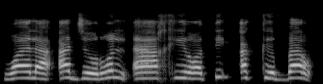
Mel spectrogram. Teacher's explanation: بس اکبر پڑھنے میں را موٹا ہوگا، کیوں؟ تو جب را کے اوپر ساکن آیا تو اس سے پہلے زبر ہے.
